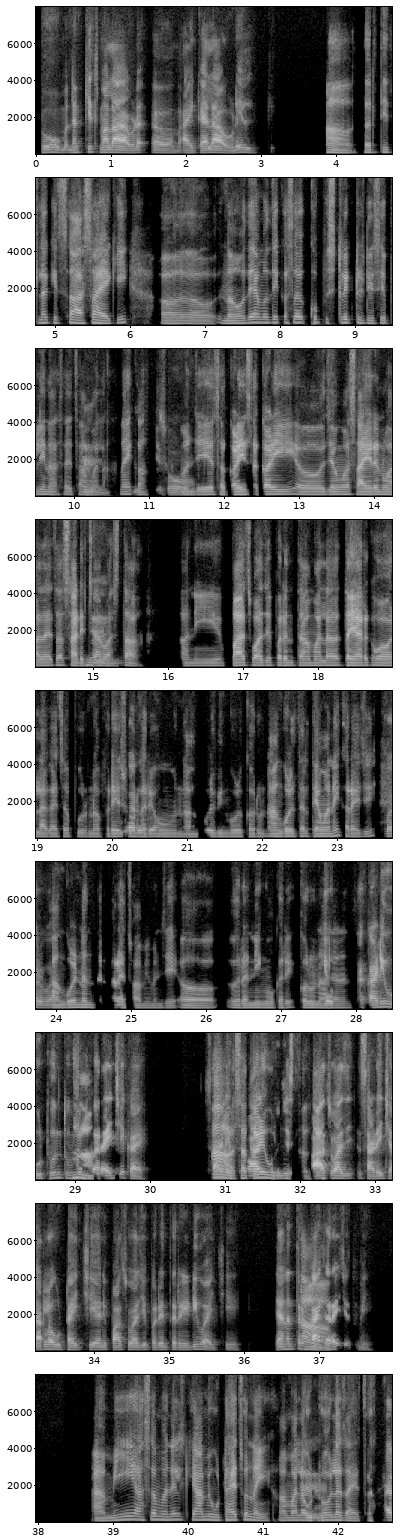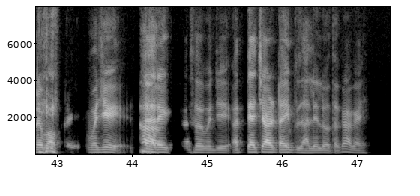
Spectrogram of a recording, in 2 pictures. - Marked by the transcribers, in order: static; distorted speech; in English: "सायरन"; in English: "फ्रेश"; in English: "रेडी"; chuckle
- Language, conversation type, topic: Marathi, podcast, तुमची बालपणीची आवडती बाहेरची जागा कोणती होती?
- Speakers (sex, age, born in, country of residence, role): male, 20-24, India, India, host; male, 30-34, India, India, guest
